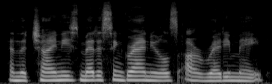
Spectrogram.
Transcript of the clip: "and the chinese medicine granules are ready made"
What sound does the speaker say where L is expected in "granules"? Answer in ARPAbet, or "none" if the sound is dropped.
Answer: L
